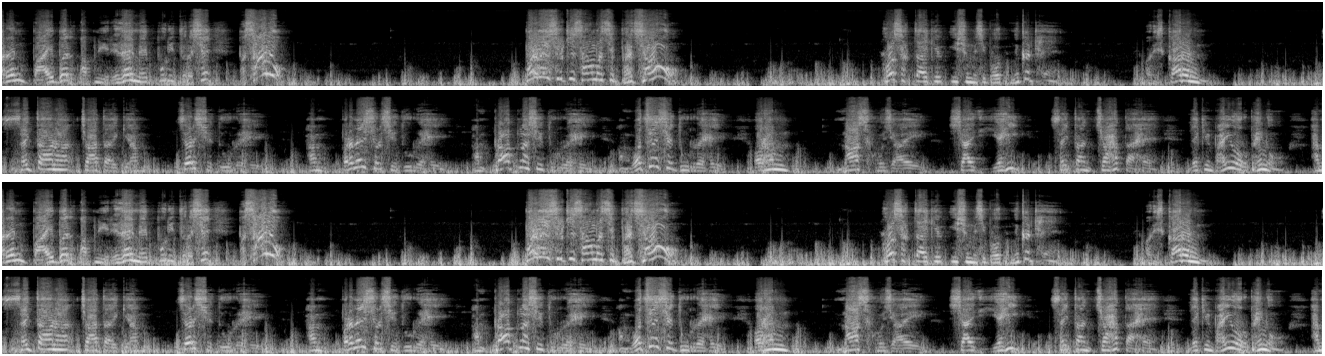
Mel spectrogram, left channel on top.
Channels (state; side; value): quieter; left; 3.1 dB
